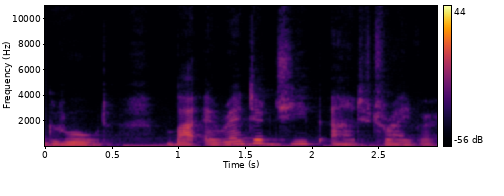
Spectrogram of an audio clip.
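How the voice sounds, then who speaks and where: Noticeable background noise fills the recording. Through it, a woman can be heard talking. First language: not English. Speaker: storyteller. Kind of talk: reading aloud.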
